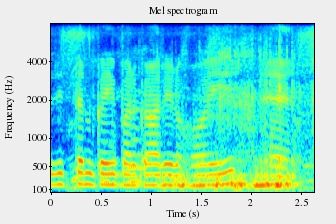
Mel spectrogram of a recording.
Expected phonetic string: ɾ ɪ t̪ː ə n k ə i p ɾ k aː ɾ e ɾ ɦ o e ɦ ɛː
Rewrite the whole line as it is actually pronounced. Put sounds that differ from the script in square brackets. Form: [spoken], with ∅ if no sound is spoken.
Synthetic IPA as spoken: ɾ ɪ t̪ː ə n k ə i p ɾ k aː ɾ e ɾ ɦ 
